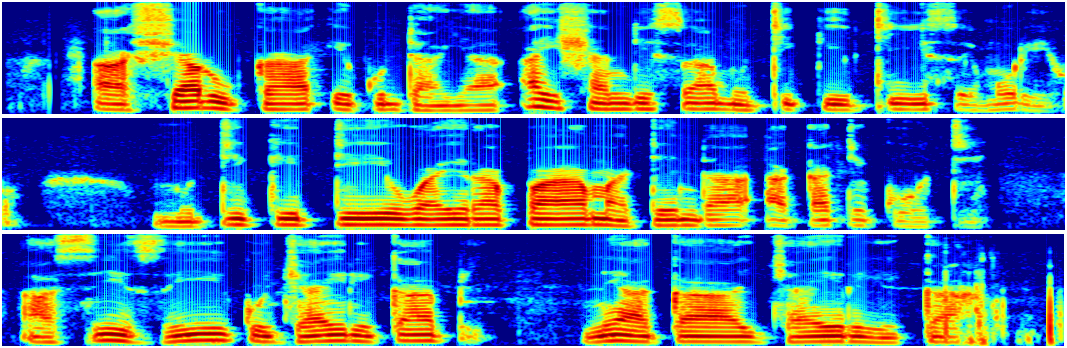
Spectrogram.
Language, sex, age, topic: Ndau, male, 18-24, health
